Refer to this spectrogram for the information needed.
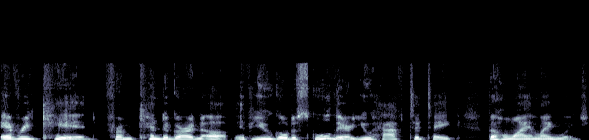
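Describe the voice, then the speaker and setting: In an American accent, a woman with a dark, mellow tone and medium pitch talks at a moderate pace with hardly any pauses and very wide pitch swings, the sound dry and close with no echo against a quiet background. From South Carolina. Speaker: quilt guild leader. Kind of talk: panel discussion.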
